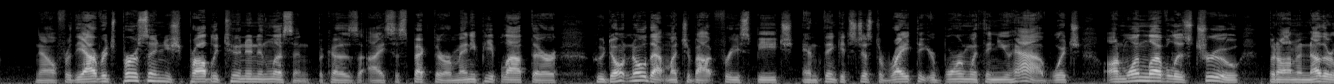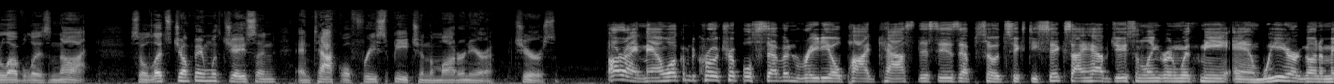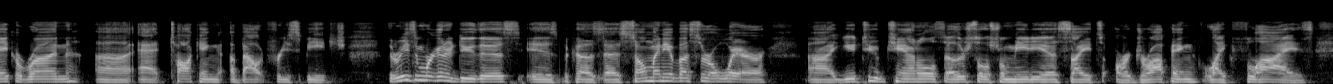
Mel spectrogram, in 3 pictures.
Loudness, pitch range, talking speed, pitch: -22 LUFS, 110-145 Hz, 195 wpm, 125 Hz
